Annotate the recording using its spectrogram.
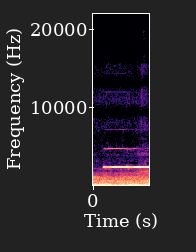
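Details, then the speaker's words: Infusion pump demonstrated with the line clamped above the pump: steady high electronic alarm tone over low room rumble, pump displaying upstream occlusion; infusion pump occlusion alarm. "it's beeping it now says upstream occlusion which means from the pump upwards there's a problem"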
